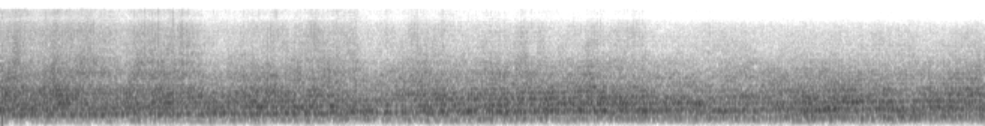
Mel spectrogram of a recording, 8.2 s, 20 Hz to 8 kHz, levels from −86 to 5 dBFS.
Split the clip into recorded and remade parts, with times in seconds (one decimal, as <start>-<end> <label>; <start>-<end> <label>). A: 0.0-8.2 recorded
